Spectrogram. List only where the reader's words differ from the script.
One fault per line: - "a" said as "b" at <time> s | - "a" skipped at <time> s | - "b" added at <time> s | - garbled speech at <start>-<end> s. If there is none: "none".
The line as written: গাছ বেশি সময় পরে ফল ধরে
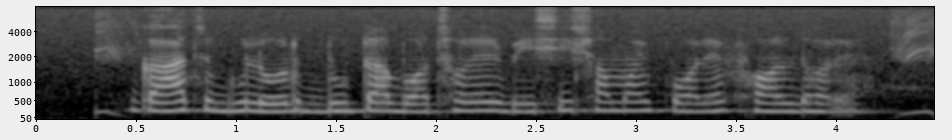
- "গুলোর দুটা বছরের" added at 1.0 s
